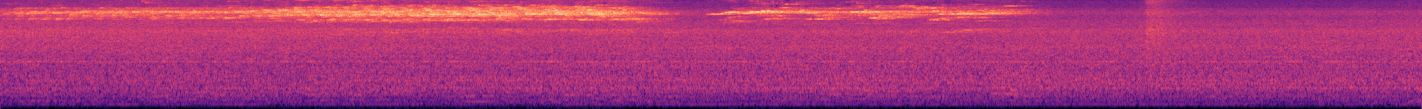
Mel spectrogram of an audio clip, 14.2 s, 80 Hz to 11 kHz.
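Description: N700 series Shinkansen train rolling slowly past along the platform track as it pulls into the station, a steady rumble with patches of high hissing. The hissing dies away and the train noise eases off about ten seconds in as it slows.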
